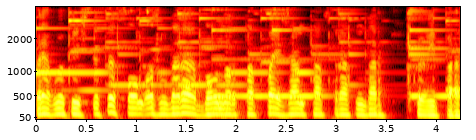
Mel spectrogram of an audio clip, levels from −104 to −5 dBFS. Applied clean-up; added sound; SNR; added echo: classical method log-MMSE.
